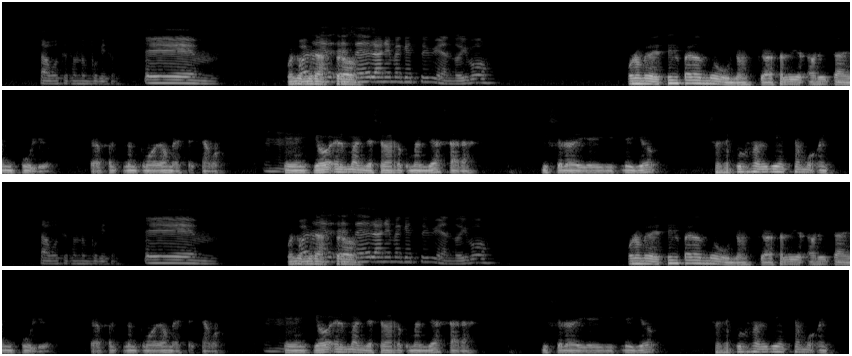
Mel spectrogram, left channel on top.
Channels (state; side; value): quieter; right; 5.0 dB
